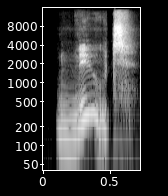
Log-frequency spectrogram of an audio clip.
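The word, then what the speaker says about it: Nut: so far good um n is not the same word as new okay you still following along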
